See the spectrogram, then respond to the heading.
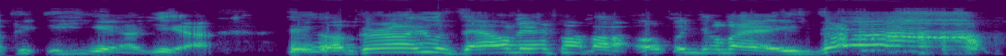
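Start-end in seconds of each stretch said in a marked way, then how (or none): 4.0-5.0 sky-high embarrassed squeal. Real, not acted. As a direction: squeal the word like you can't take it. Shrieking at friend over story.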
